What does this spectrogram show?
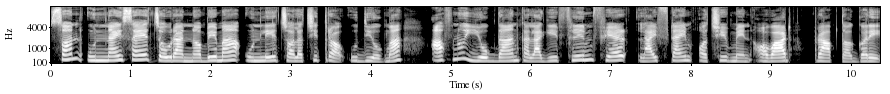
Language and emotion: Nepali, neutral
